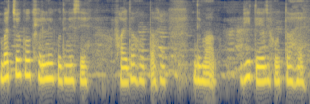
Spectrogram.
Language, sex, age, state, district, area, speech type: Urdu, female, 45-60, Bihar, Khagaria, rural, spontaneous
